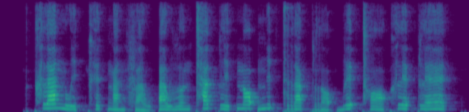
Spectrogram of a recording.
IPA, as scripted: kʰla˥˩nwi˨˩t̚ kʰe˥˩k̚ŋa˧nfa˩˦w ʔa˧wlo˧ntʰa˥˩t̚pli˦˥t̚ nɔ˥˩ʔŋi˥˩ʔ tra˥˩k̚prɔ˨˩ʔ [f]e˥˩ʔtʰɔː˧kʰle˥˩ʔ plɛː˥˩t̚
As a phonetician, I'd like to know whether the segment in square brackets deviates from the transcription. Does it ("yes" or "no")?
yes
